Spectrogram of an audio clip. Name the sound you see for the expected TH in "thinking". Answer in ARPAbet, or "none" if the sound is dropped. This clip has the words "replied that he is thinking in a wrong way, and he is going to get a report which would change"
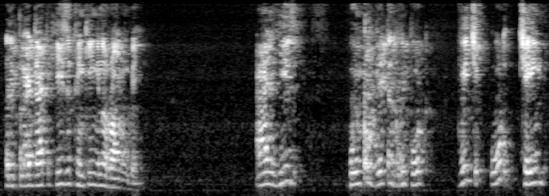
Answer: T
